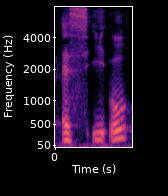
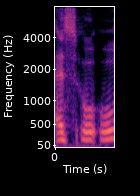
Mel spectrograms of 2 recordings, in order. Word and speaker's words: SEO: Faut que j'arrive à le dire SIO parce que ça se dit pas SO apparemment.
